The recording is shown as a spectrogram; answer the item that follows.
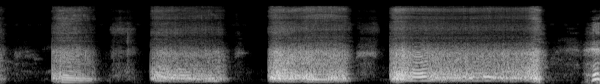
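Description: A man blowing hard, straight into a phone's microphone: four long puffs of breath, each longer than the last, the final one about a second and a half, with a buzzing flutter of the lips in them.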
